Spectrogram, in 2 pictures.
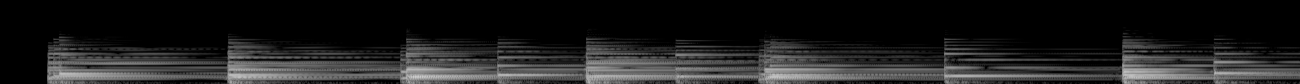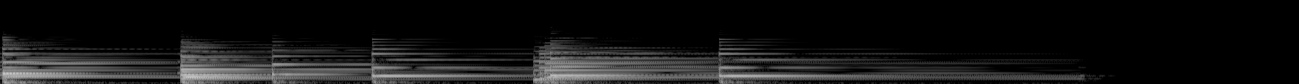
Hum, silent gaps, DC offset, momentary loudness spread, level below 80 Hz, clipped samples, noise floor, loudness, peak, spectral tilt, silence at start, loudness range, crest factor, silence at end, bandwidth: none; none; under 0.1%; 20 LU; -50 dBFS; under 0.1%; under -90 dBFS; -25 LUFS; -6 dBFS; -10 dB/octave; 0.5 s; 7 LU; 20 dB; 3.7 s; 4.5 kHz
